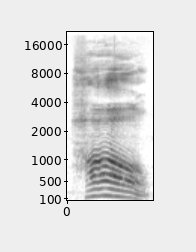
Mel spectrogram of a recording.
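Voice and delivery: loud, high stunned how; shocked. A narrator's reading. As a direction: blurt it in shock. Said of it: "Patty was shocked".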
